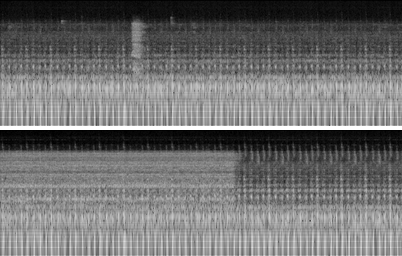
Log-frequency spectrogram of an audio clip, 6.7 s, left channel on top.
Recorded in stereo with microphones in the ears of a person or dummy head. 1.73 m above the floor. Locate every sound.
0.0 s a helicopter: 45° right (ahead or behind)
